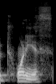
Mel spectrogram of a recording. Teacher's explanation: so 20th it's a voiceless th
